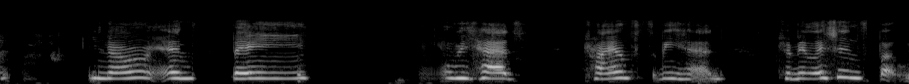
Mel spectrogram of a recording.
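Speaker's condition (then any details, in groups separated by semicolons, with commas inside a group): Cerebral palsy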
